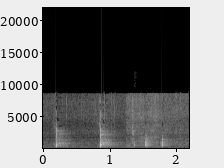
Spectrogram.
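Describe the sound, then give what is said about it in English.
A knife chops straight down through stacked bell pepper halves with seeds removed, making several sharp, crisp strikes at irregular intervals, with no talking. “Open it up and voila, get rid of the seeds. I like to stack it up by twos and then just chop straight down.”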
